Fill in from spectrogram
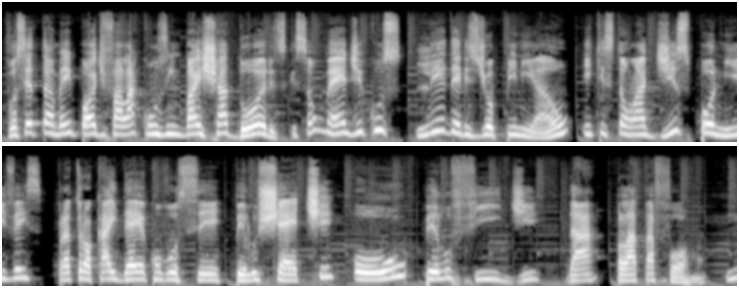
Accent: Minas Gerais, Brazil; Carioca do Brejo, eu também sou mineiro

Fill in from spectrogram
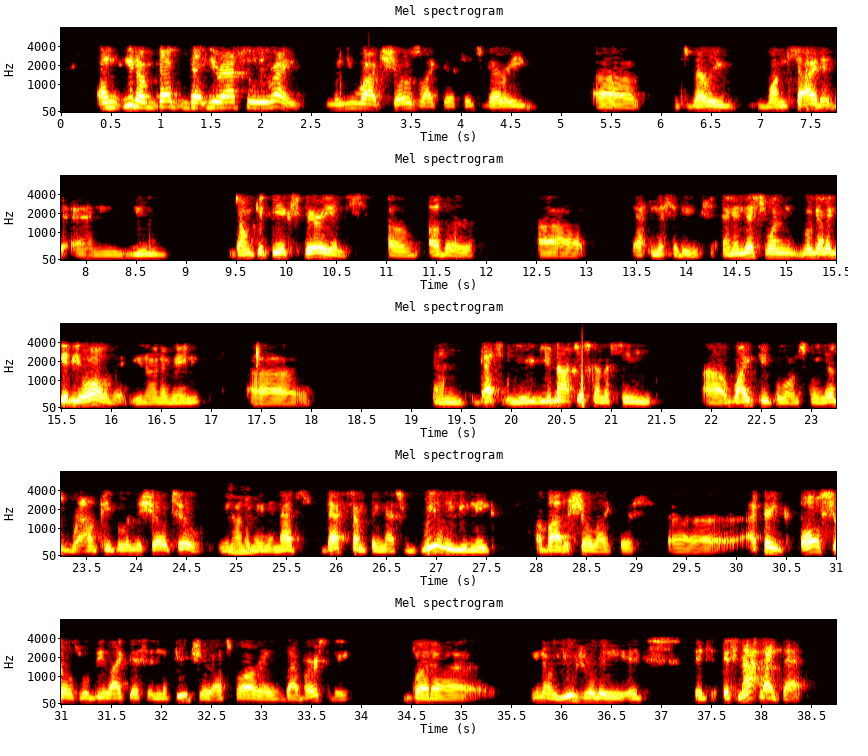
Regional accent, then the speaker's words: Manhattan, New York, United States; No, I grew up in Manhattan.

